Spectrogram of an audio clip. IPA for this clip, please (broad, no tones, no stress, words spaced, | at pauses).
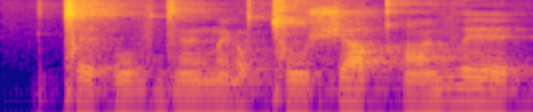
ǀeʔuv d͡zɛ̃ɪ̯mɛ̃ɽoǀu ʃɛ qʰɛ̃ ve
